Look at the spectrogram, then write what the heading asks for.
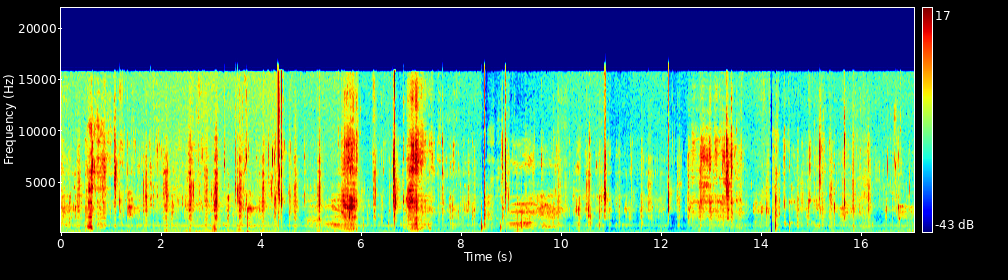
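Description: Two people eating close to the microphone: chewing and smacking on Korean pan-fried pancakes (jeon), rice and side dishes, with scattered short clicks of chopsticks against bowls and plates.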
